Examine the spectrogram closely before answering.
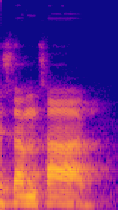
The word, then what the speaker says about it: संसार: जैसे संसार, तो हम स न सार कह देते हैं, स न सार, संसार में संसार, म संस्कृत म।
